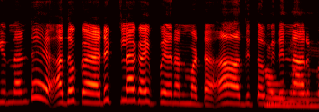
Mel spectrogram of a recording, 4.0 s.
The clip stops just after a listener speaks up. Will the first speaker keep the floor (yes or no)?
yes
